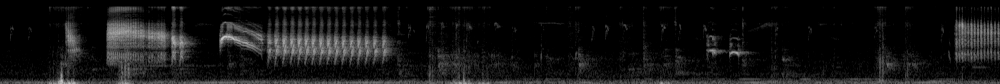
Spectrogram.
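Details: Male Common Iora (sirtu) in breeding mood, used to stir quiet birds into calling: a long harsh buzzy trill with a pulsed texture, an upward-sweeping note, scattered soft chips, and another buzzy burst at the close.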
